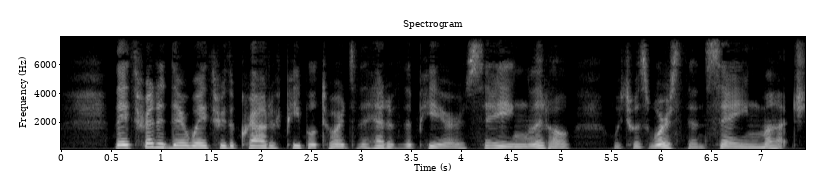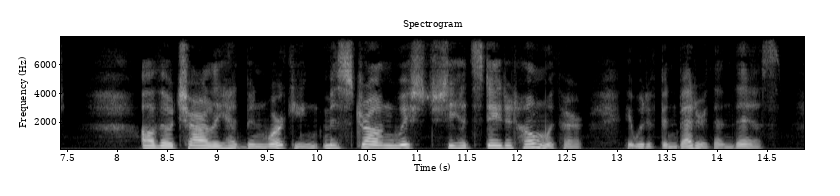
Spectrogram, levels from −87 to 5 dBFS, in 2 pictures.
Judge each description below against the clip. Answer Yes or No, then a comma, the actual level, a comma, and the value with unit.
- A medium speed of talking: Yes, average, 180 wpm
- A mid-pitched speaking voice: Yes, medium, 155 Hz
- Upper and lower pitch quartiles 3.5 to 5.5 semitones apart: Yes, average, 4.5 semitones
